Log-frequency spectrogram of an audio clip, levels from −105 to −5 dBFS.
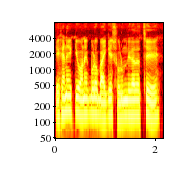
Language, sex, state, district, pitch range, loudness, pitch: Bengali, male, West Bengal, Alipurduar, 125-145 Hz, -16 LUFS, 135 Hz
